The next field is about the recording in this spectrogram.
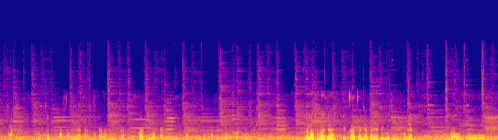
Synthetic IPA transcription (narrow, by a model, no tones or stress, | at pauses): masɪh | t̪ut̪ʊpːasarɲadansə̥kaɾaŋudahd͡ʒut̪aduakaliinipa | ud̪ʊpːasaɾiwankɔ̥d͡ʒ̥ɔ | akalaŋsʊŋad͡ʒakit̪at͡ʃaɲat͡ʃaɲadulut̪əmənt̪əmənjah | asaunt̪ʊ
